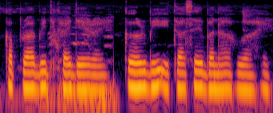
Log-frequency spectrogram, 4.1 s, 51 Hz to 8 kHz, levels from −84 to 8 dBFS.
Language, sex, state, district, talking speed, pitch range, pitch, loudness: Hindi, female, Arunachal Pradesh, Lower Dibang Valley, 190 wpm, 145-160 Hz, 150 Hz, -15 LUFS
